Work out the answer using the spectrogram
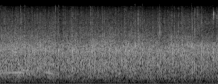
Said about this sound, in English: If you love him this morning, put your hands together and give him another hand clap and a shout of praise.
